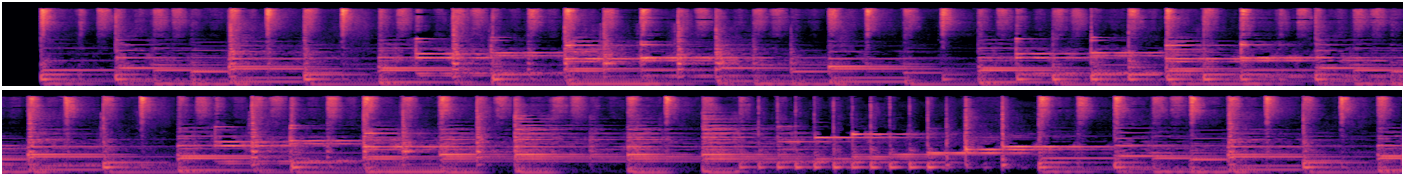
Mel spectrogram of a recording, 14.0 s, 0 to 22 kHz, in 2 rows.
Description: city salsa, ringtones; Sony Xperia C3

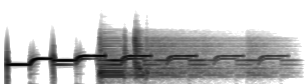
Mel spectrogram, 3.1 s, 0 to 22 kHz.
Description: SMS Tone, notification; Walton Primo F3i

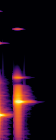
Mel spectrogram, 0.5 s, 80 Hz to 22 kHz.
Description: Usb; Vivo Y20s G; ui

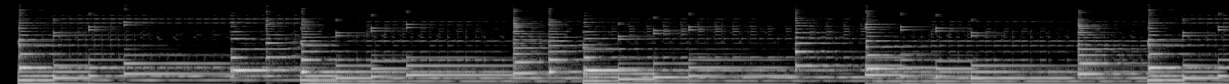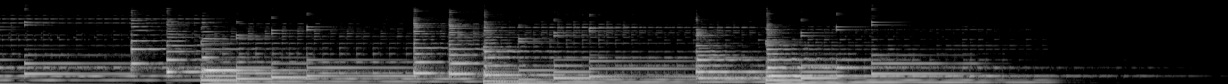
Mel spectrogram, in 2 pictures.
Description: ringtong; Gionee GN205

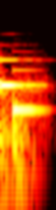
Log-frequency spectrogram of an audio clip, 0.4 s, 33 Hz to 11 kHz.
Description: Particle Lock; Samsung; Galaxy S6; ui

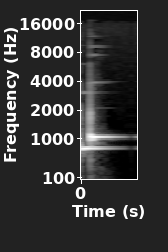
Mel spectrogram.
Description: Video Record End; ZTE Axon 20 5G; ui

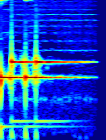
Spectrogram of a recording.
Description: Low Battery; LG; Velvet

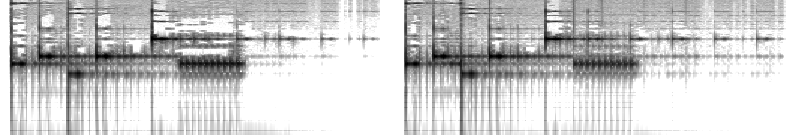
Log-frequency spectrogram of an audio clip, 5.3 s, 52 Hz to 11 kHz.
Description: Minimal tone Default Ringtone; Samsung SPH-D600 Conquer 4G; ringtones

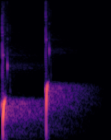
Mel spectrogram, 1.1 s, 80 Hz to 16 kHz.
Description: Drip Drop, notifications; Samsung; Galaxy A56

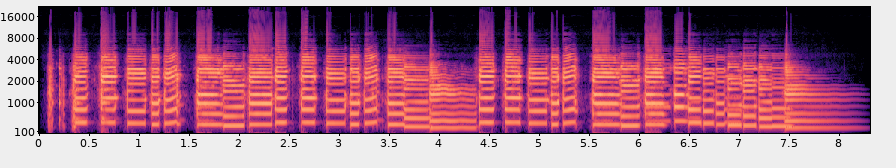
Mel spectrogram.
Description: jazzy; Lenovo; A390

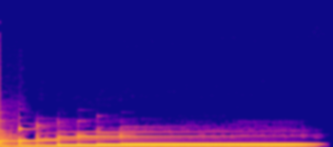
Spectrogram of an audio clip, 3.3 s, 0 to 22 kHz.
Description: Moonlight, notifications; Samsung; Galaxy J4 Core

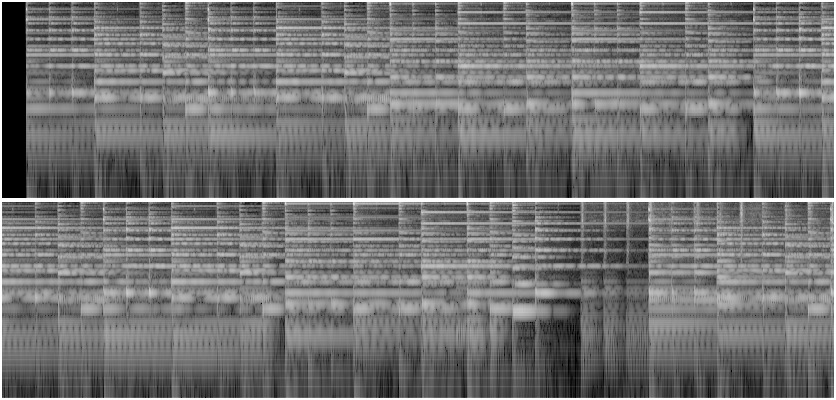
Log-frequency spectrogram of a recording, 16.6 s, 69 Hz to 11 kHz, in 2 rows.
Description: ringtong; Gionee V185

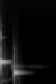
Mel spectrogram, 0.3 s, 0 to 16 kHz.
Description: Lock; Honor X9c

